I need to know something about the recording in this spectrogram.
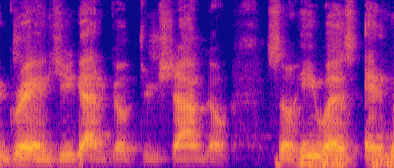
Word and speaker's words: Shango: pick that name and it's shingle the correct pronunciation of it is shango but i thought that sounded too country papashango and so i made a shongo because it just sounded cooler but shango is the uh keeper of the dead i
